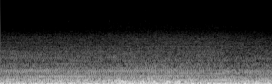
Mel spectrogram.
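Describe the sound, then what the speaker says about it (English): Steady, loud broadband road and engine roar from inside a 2022 Hyundai Santa Cruz truck driven fast on winding roads, a continuous rumble with no distinct revs or talking. "I should not be having this much fun and going this fast in a truck on these roads."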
